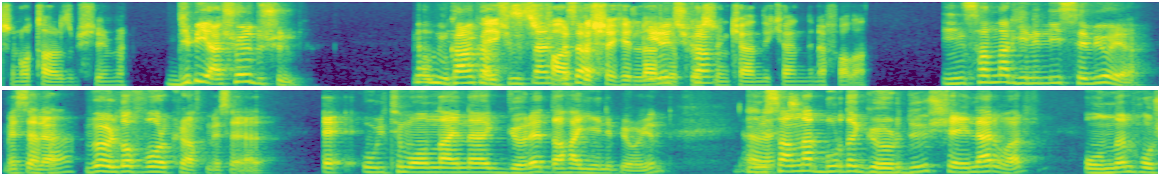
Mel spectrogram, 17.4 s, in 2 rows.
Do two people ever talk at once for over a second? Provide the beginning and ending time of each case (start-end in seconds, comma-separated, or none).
3.6-5.5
